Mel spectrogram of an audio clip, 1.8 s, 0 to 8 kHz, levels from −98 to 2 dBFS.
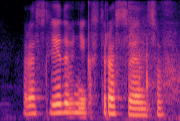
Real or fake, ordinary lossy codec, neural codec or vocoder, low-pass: real; none; none; none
